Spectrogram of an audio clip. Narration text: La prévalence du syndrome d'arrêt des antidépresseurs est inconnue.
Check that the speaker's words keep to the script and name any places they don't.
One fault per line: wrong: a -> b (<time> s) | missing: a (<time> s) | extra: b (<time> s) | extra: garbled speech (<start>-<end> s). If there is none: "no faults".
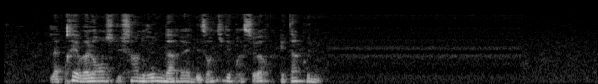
no faults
